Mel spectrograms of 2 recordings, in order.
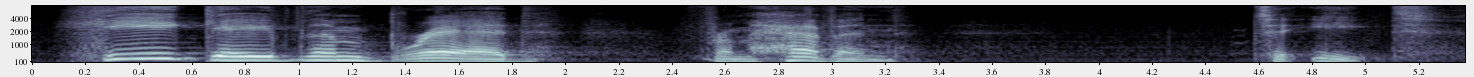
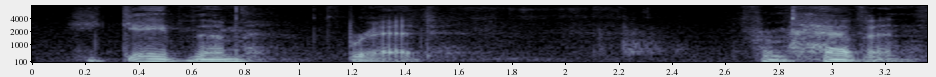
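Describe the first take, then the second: First: Scripture reading. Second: Softer repeat. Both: Shown as a demonstration. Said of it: "As it is written".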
